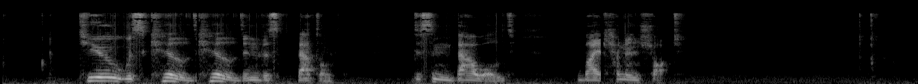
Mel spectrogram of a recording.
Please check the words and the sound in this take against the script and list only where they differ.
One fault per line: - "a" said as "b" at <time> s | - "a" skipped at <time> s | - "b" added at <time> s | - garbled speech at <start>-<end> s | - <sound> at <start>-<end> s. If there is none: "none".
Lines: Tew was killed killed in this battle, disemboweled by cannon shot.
none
